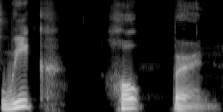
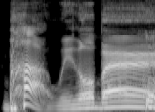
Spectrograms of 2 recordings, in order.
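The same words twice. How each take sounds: First: Halting single words, dropping low at the end; sounding out. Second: Slow, stretched-out holler on the last word; triumphant realization. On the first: Player reads the last card's odd words, halting. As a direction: read word by word, not yet understanding. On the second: Player gets the answer for his crew, triumphant. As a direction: draw it out as a rallying call. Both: Real, not acted.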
